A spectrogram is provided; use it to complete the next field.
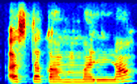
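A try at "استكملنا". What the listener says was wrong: इस्तकमलना, जेर है उसके ऊपर।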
